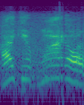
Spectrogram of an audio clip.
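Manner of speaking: soft, hushed, secretive half-whisper, no voice. Retelling how people got close at the booth: imitating someone half-whispering. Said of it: "Why are you whispering?".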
